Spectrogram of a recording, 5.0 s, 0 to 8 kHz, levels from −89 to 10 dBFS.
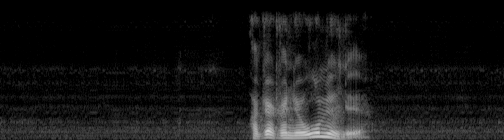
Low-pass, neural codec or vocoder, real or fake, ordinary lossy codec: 7.2 kHz; autoencoder, 22.05 kHz, a latent of 192 numbers a frame, VITS, trained on one speaker; fake; none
